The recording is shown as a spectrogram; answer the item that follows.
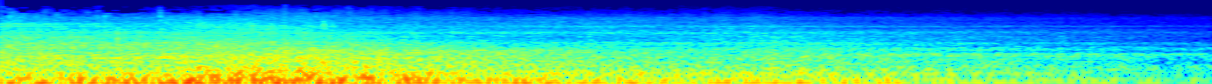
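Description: Logo-intro sound effect: a low, noisy rumble left over from a fiery whoosh-and-boom, dying away steadily over several seconds.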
